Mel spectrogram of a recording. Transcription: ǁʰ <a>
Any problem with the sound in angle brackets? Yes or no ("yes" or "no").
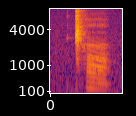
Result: no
